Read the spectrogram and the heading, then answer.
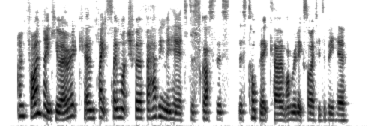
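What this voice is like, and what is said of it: English accent. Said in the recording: “I'm English, uh, as you can tell by my accent”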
